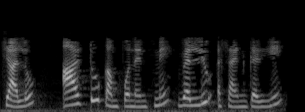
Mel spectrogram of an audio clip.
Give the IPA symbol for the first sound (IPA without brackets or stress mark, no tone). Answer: t͡ʃ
